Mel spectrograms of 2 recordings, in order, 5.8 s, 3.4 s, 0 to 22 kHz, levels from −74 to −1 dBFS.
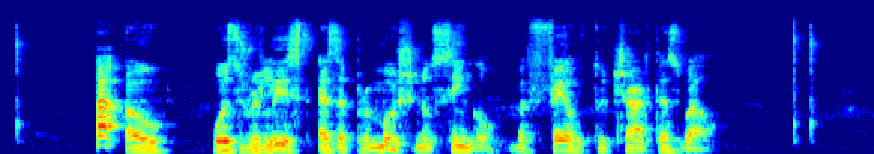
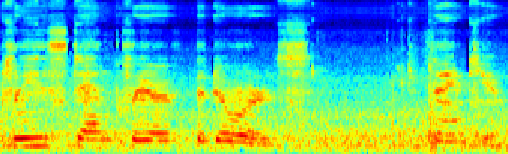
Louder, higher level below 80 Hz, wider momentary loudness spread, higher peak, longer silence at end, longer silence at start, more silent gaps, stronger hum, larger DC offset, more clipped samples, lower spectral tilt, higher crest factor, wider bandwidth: second, -24 LUFS vs -13 LUFS; second, -66 dBFS vs -46 dBFS; first, 20 LU vs 9 LU; about the same, -2 dBFS vs 0 dBFS; first, 0.4 s vs 0 s; about the same, 0.1 s vs 0 s; neither; neither; neither; neither; first, -4.5 dB/octave vs -2.5 dB/octave; first, 24 dB vs 14 dB; second, 13.5 kHz vs over 20 kHz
